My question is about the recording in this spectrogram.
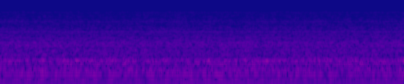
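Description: Steady background hiss with a faint low hum, unchanging throughout and with no distinct event: room tone.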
